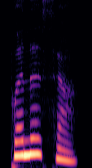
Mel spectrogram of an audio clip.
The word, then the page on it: ಪಣ್ಣಿಸು: Kannada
